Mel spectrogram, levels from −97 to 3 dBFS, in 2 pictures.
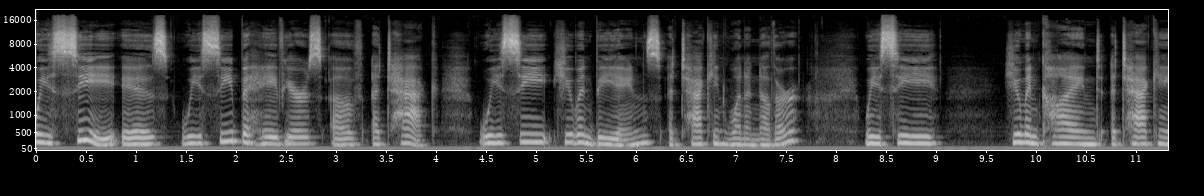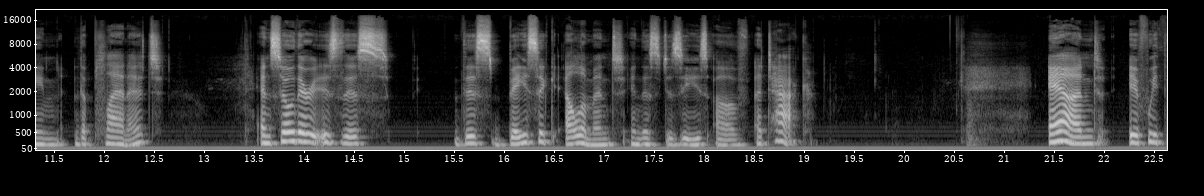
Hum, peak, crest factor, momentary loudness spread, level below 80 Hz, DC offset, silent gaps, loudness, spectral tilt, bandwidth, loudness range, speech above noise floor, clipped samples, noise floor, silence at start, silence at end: none; -4 dBFS; 22 dB; 16 LU; -48 dBFS; under 0.1%; none; -22 LUFS; -2.5 dB/octave; 19 kHz; 9 LU; 24 dB; under 0.1%; -48 dBFS; 0 s; 0 s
